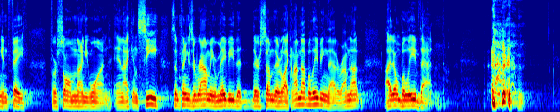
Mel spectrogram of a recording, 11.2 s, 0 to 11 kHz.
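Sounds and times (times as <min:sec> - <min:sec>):
speech: 0:00.0 - 0:08.9, 0:09.8 - 0:10.6
raspy cough: 0:09.8 - 0:10.6
throat clearing: 0:09.8 - 0:10.6.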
